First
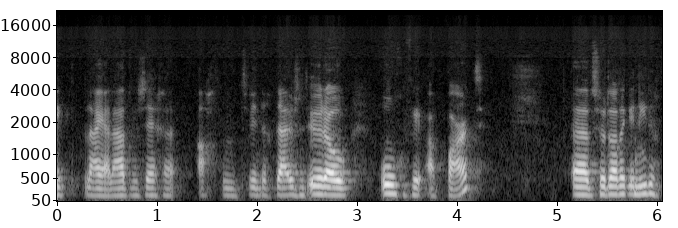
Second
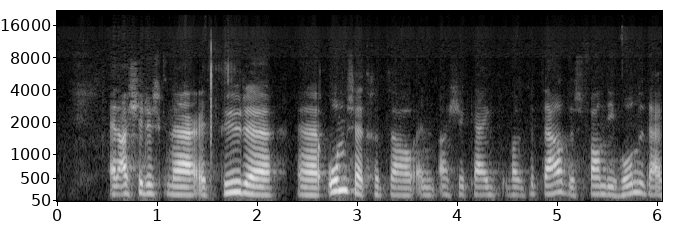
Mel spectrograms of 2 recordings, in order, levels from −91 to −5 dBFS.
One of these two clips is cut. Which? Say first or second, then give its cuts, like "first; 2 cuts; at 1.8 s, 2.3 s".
second; 3 cuts; at 1.1 s, 2.3 s, 4.7 s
